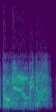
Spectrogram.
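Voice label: Korean enemy detected mood med, speech; War Thunder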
